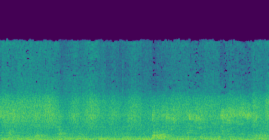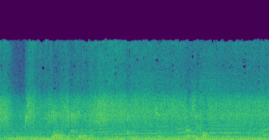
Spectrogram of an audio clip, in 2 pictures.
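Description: Food sizzles and crackles in a hot wok.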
